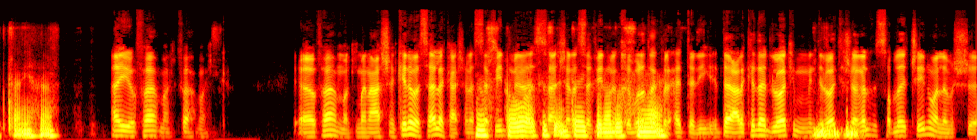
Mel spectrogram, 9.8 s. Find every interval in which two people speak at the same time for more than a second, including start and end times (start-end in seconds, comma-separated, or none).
4.8-6.7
